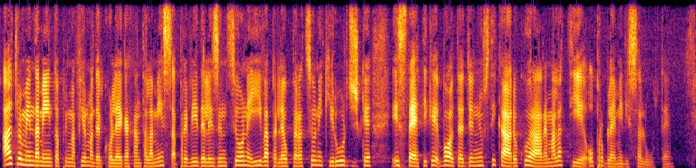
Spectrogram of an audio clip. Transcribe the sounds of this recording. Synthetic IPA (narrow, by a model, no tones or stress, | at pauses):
alt̪ɾoemend̪ament̪oapːɾiːmafirmad̪elkolːɛːɡakant̪alamesːapɾeveːd̪elezent̪sjoːneiːvaperleopeɾat̪sːjoːnik̟iɾurd͡ʒikeːst̪ɛːt̪ikevɔlt̪ead̪ianːost̪ikaːɾeokːuɾaːɾemalat̪ːiːeʔopɾoblɛːmid̪isalṵːt̪e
